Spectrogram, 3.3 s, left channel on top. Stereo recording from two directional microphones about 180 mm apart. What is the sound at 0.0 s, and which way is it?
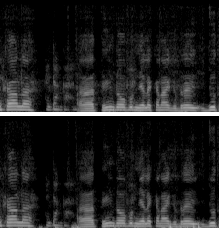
Speech, 30° right (ahead or behind).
